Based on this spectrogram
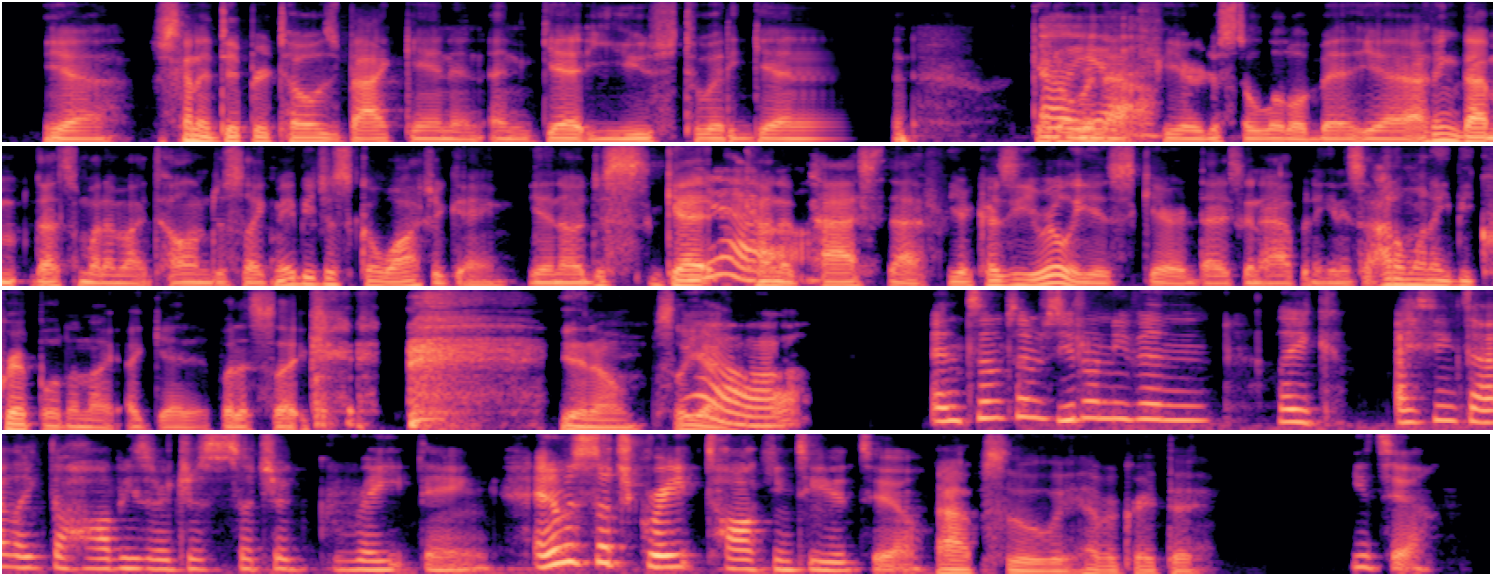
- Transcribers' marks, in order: chuckle; other background noise
- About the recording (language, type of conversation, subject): English, unstructured, Have you ever felt stuck making progress in a hobby?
